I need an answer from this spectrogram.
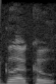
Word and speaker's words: Glauco: myself with music hello and good morning glow Co if that's the right pronunciation yeah you got it yeah man I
